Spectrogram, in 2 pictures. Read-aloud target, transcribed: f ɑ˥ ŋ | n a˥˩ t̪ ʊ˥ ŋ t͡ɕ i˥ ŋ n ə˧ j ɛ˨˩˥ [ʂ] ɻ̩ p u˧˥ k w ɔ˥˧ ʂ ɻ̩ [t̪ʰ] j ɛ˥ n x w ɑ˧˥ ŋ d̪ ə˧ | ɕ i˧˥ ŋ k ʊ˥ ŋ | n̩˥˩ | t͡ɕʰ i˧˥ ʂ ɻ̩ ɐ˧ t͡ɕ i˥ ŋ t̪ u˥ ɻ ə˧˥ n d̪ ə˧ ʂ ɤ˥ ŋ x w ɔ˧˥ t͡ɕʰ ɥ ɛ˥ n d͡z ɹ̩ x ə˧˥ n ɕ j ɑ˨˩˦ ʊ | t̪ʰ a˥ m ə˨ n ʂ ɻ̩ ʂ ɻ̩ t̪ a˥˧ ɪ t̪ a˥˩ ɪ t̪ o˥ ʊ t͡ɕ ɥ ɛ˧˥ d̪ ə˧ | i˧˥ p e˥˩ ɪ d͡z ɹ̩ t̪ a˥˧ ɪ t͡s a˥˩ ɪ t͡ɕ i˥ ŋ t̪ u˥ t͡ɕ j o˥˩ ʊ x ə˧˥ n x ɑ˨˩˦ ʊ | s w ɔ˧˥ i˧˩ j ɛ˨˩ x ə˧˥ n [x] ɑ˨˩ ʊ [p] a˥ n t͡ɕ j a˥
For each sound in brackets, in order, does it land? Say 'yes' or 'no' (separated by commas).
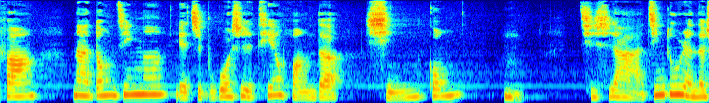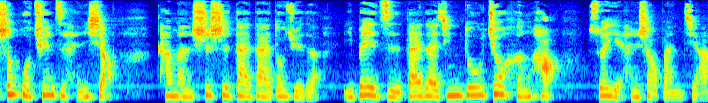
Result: no, yes, no, yes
